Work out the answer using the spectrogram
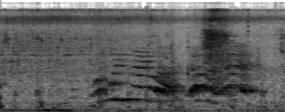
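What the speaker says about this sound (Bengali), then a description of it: "তো কষিয়ে নিয়েছি, এবার আমি দিয়ে দিচ্ছি জল।" Water poured into a pan of ridge gourd poppy-seed curry, a splashing gush that swells toward the end, with voices and faint background talk underneath.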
